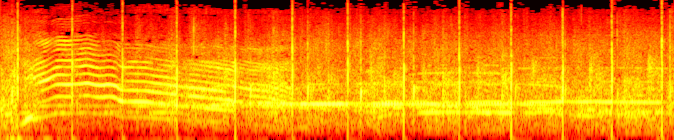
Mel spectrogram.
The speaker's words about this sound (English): And our hands for the type of slow clap normally reserved for jocks in come-from-behind sports stories. Slow clap. Slow clap. Speed it up. Speed it up. Speed it up. Yeah!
